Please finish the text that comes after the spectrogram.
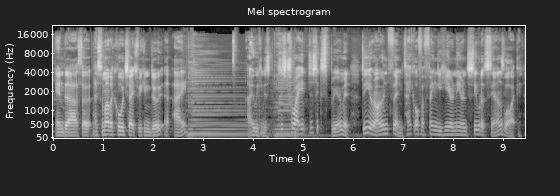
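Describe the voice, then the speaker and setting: A middle-aged man with a New Zealand accent, giving a relaxed, chatty guitar lesson. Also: medium pitch, fairly quick. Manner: relaxed, chatty, repeats himself while demonstrating. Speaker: guitar teacher. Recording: loud guitar over the voice. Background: acoustic guitar playing.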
